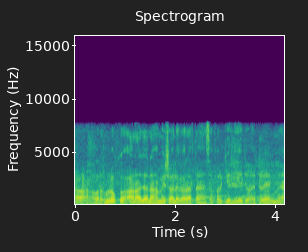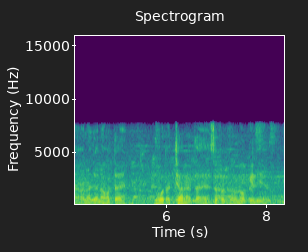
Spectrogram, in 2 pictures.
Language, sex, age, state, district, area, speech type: Urdu, male, 30-45, Uttar Pradesh, Gautam Buddha Nagar, rural, spontaneous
